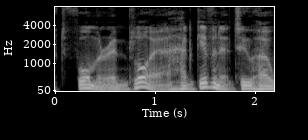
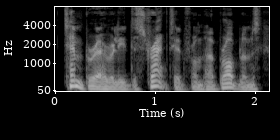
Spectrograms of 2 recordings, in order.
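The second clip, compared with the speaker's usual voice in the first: usual speaking voice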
